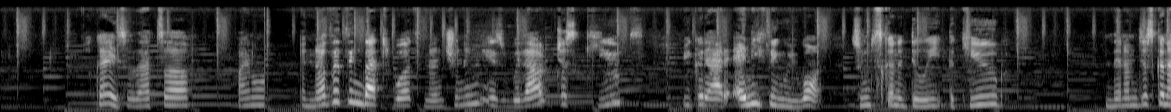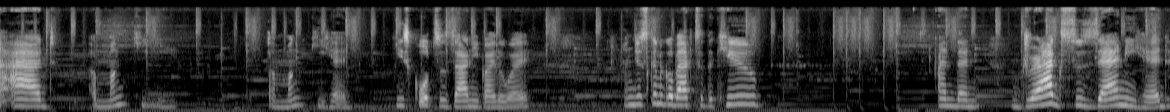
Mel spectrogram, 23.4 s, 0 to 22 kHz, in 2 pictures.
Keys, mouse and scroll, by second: 0.9-2.6 scroll down 1, 2.6-7.5 middle drag, 7.5 Delete, 12.3 shift+a, 13.1-16.7 middle drag, 16.7-17.2 scroll up 2, 19.1 click, 21.5 click.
